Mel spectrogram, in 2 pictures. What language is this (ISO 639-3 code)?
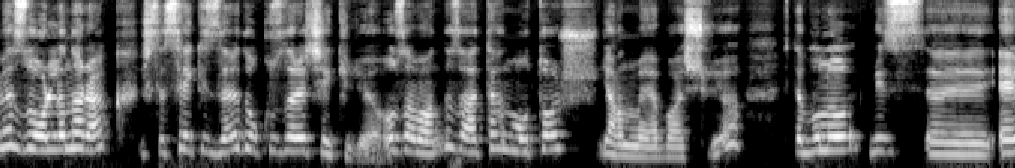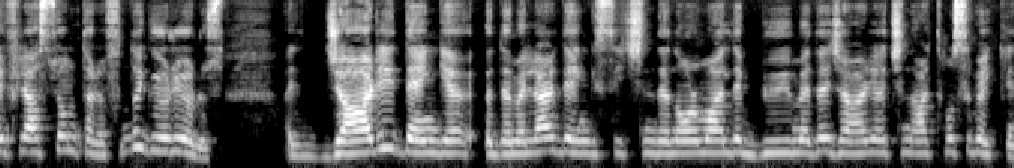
tur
